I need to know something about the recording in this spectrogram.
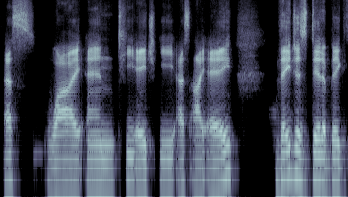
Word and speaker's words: Synthesia: It's Synthesia.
